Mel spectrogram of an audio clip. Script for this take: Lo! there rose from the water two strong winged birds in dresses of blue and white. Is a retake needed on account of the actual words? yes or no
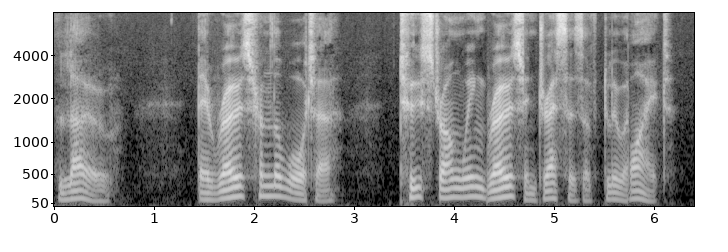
yes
